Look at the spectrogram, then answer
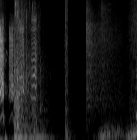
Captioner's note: laughing maniacally; door slams; car door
